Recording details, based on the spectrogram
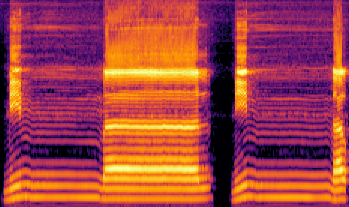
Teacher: Suara nun pertamanya hilang 100%. Dan huruf keduanya bertasydid. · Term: idgham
